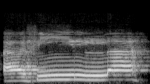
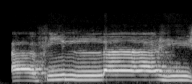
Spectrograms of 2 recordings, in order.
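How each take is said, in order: First: The vowel before the double L is long. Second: The vowel before the double L is short. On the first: The speaker calls it wrong. "Yang salah afillah, dipanjangkan" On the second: The speaker calls it right. "Yang benar"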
